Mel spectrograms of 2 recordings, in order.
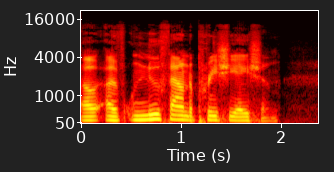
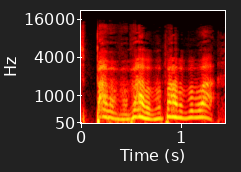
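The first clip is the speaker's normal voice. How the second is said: mock guitar riff; 8 semitones higher than usual.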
